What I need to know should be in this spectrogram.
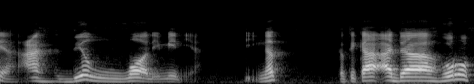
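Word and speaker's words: الظالمين: Jadi cara bacanya qala la yanalu ahdil zalimin, bukan ahdil zalimin, ya, ahdil zalimin, ya.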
